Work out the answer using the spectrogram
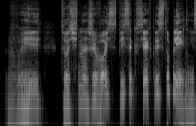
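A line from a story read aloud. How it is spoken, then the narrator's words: Laughing exclamation. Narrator (Russian): смеясь воскликнул Стэмфорд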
